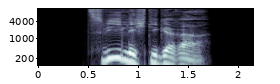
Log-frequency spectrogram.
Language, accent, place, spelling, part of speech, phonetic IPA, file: German, Germany, Berlin, zwielichtigerer, adjective, [ˈt͡sviːˌlɪçtɪɡəʁɐ], De-zwielichtigerer.ogg
- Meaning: inflection of zwielichtig: 1. strong/mixed nominative masculine singular comparative degree 2. strong genitive/dative feminine singular comparative degree 3. strong genitive plural comparative degree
